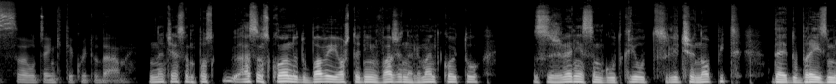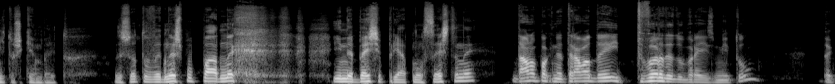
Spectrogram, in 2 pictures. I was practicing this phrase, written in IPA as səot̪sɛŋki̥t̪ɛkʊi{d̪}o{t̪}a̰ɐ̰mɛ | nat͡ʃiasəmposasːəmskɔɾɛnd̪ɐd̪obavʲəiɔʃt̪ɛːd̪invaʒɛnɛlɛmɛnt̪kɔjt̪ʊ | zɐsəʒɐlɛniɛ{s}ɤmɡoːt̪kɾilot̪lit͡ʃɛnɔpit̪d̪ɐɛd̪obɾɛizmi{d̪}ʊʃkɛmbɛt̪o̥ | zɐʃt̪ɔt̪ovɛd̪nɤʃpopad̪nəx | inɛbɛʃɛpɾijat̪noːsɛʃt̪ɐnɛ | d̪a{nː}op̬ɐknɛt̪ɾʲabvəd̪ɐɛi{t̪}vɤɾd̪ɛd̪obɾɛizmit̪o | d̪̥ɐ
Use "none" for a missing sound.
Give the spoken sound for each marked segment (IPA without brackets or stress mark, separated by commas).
t̪, d̪, s, t̪, n, t̪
